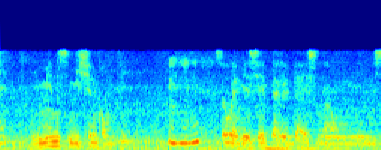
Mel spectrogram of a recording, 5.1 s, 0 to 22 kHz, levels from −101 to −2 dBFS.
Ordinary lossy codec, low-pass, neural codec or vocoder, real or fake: none; 5.4 kHz; codec, 16 kHz, 2 kbps, FunCodec, trained on Chinese and English, 25 frames a second; fake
